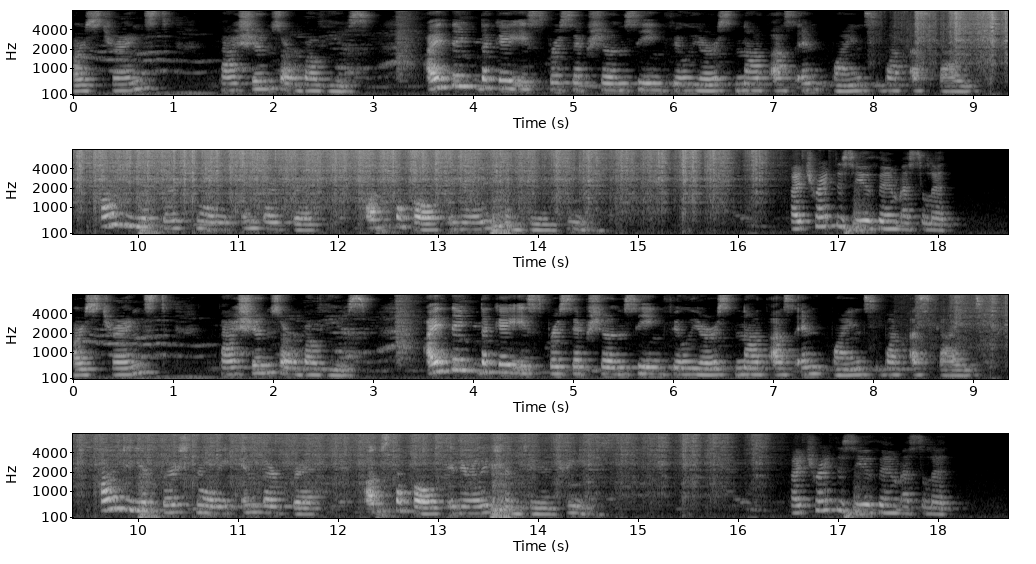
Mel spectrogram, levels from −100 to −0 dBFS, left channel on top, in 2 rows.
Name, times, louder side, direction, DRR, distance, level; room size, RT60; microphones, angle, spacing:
voice 1, 0.0-14.8, right 3 dB, 55° right, 4.0 m, -38 dB
sound 1, 8.4-16.3 16.6-16.7, left 12 dB, 50° left, 0.7 m, -32 dB
voice 2, 16.5-18.1, left 4 dB, 70° left, 1.3 m, -41 dB
6.3 x 5.8 x 6.7 m
head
